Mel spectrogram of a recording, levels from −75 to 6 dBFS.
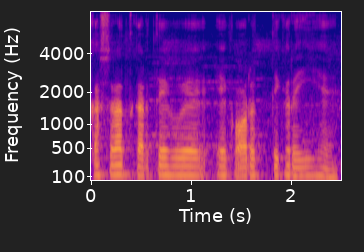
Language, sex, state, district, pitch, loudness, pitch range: Hindi, male, Arunachal Pradesh, Lower Dibang Valley, 115 Hz, -19 LUFS, 110-115 Hz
